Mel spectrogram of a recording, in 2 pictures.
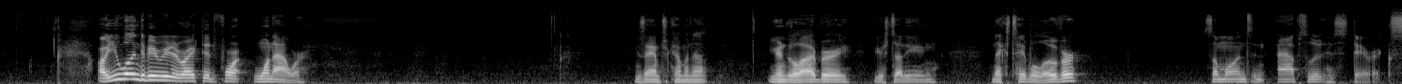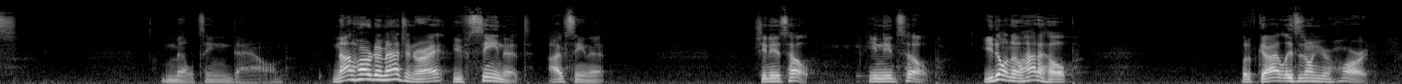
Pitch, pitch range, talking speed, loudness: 115 Hz, 105-140 Hz, 125 wpm, -19 LUFS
